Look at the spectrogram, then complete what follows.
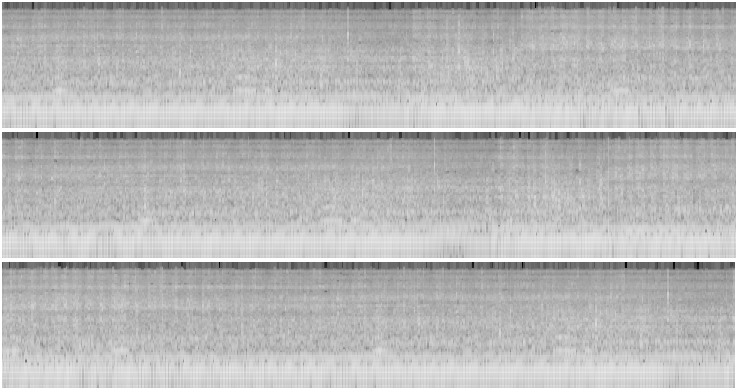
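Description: Heavy earthmoving machine's engine, such as a bulldozer's, running steadily, its tone shifting slightly a few times.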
